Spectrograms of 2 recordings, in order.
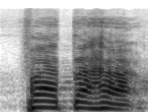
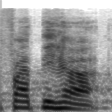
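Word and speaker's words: فَتَحَ: Bacanya apa? Fataha. Kenapa enggak Fatihah? Dari kamusnya begitu.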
